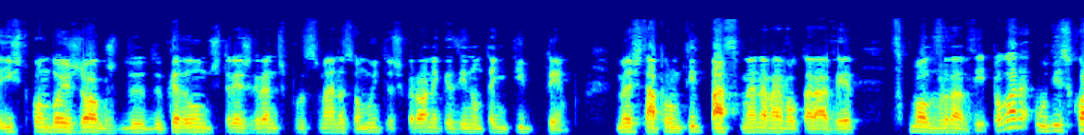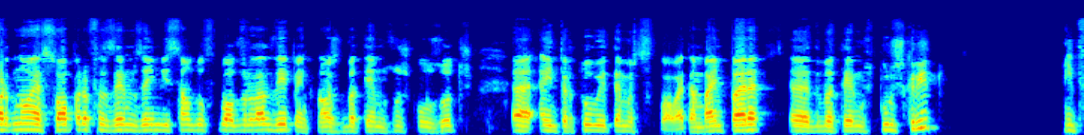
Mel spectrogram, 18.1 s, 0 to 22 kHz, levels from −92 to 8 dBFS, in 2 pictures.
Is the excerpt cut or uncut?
uncut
